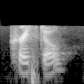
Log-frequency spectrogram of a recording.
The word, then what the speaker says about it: Crystal: Crystal.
